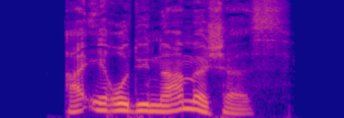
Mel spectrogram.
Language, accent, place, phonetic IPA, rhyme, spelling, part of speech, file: German, Germany, Berlin, [aeʁodyˈnaːmɪʃəs], -aːmɪʃəs, aerodynamisches, adjective, De-aerodynamisches.ogg
- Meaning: strong/mixed nominative/accusative neuter singular of aerodynamisch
